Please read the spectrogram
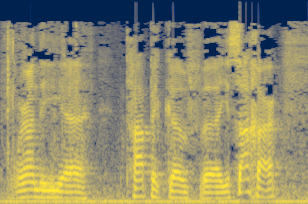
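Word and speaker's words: Yisachar (יִשָּׂשכָר): We don't say Yisachar. We call it Yisachar as if there's only one. One of the Sins are silent.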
